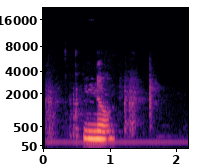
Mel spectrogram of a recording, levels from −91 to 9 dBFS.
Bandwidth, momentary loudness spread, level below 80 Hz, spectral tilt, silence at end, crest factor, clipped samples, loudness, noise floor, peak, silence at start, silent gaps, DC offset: 5.2 kHz; 26 LU; -62 dBFS; -10.5 dB/octave; 0.85 s; 16 dB; under 0.1%; -17 LUFS; -54 dBFS; -4 dBFS; 0.5 s; none; under 0.1%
